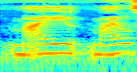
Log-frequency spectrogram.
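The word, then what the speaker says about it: Mailles: I met one of the dyers behind Miles Apart. It's spelled M-A-I-L-L-E-S, which is French for stitch.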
